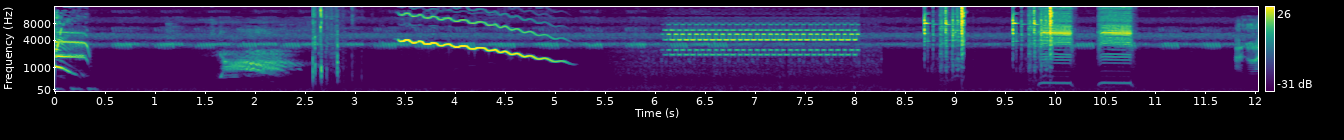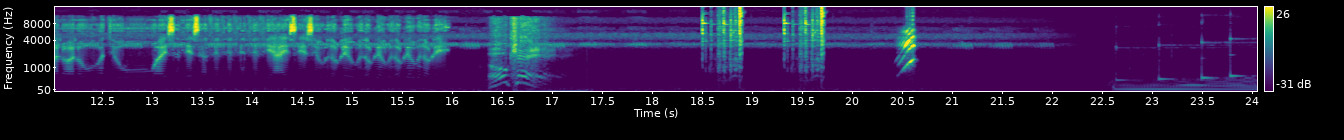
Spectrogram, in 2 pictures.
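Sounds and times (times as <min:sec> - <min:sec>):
insect chirring: 0:02.3 - 0:16.3
wavering whistle sliding down: 0:03.5 - 0:05.2
electronic phone ringtone: 0:06.0 - 0:08.3
short clicks and blips: 0:08.7 - 0:10.7, 0:18.5 - 0:19.8.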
